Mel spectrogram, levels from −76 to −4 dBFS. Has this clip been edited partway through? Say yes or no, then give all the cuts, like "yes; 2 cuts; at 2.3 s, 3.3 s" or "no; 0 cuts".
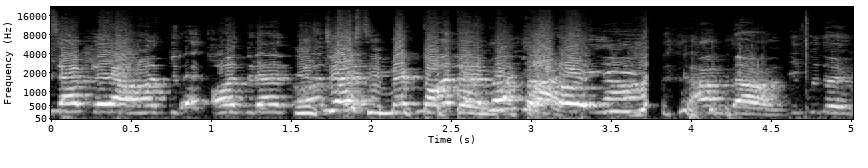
yes; 1 cut; at 3.7 s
